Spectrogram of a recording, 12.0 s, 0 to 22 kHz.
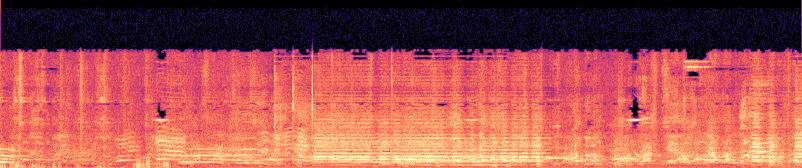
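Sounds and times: voices and shouts: 0.0s - 12.0s.

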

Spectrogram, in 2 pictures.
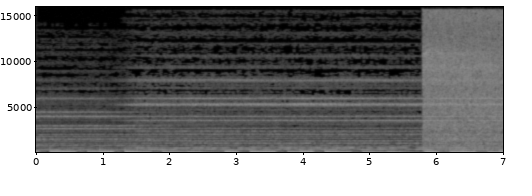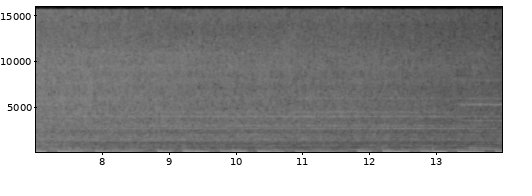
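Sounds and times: background music with beat: 0.0s - 14.0s
river water rushing: 5.8s - 14.0s.

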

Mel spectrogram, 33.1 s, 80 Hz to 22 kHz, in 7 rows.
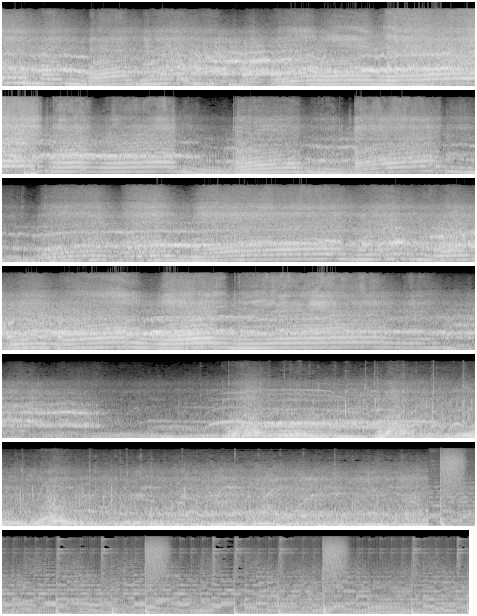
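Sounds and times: tyres skidding and squealing: 0.0s - 28.0s
car engine revving: 0.0s - 33.0s.

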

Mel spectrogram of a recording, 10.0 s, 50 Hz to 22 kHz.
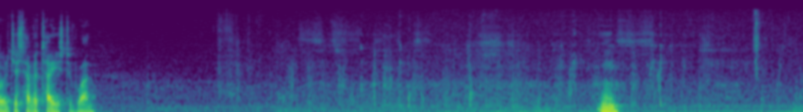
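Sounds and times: person chewing crunchy cake: 2.7s - 10.0s.

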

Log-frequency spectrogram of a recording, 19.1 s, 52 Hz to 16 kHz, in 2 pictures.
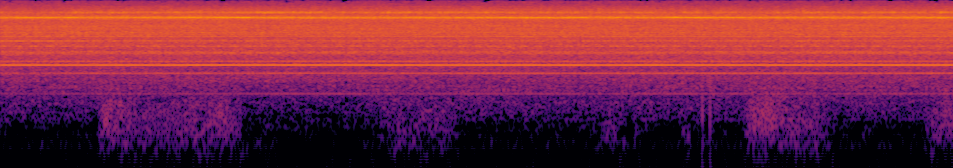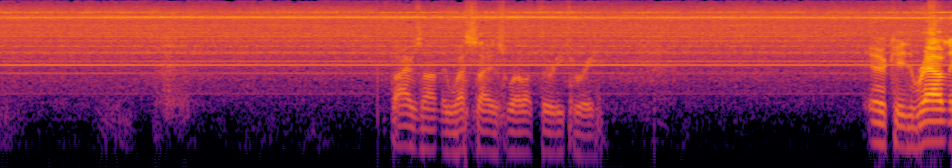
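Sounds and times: faint high whines: 0.0s - 19.0s
helicopter cabin hiss: 13.4s - 16.3s.

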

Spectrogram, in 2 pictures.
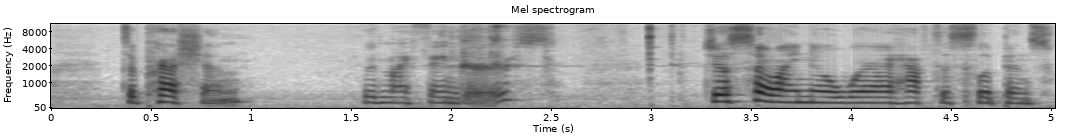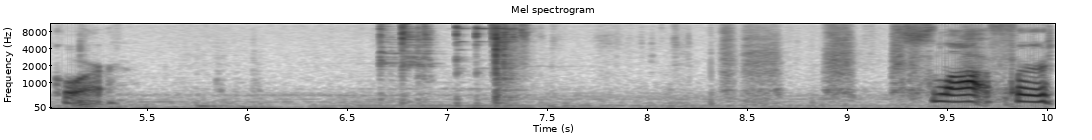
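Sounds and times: pottery tool scraping: 1.9s - 3.0s
pottery tools clinking: 1.9s - 3.4s, 6.6s - 7.6s.

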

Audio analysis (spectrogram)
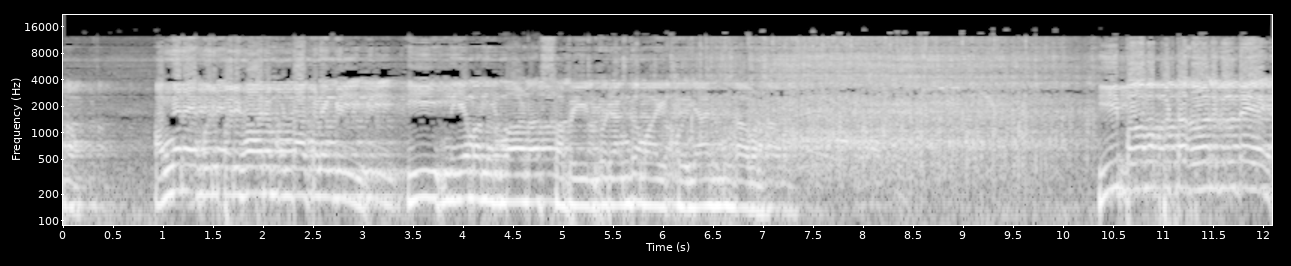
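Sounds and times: crowd applauding: 5.9s - 10.4s.

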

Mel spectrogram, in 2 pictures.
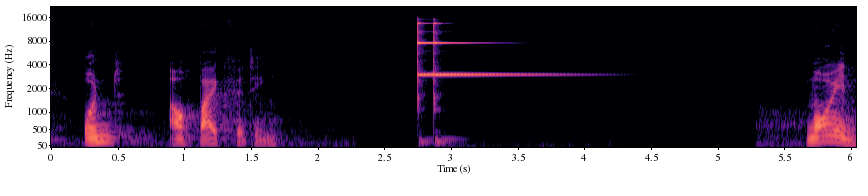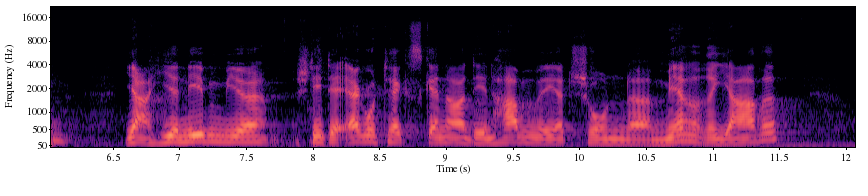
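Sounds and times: bicycle bell ringing: 2.8s - 4.4s.

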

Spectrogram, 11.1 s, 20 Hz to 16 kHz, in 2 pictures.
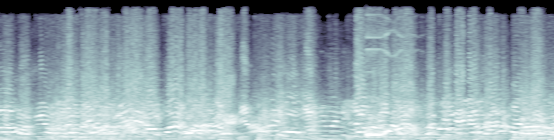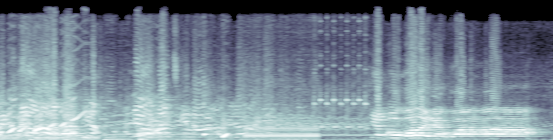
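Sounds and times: people shouting and arguing: 0.0s - 7.9s.

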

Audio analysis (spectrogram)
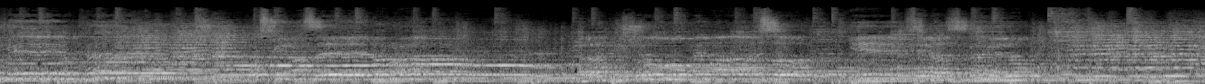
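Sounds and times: band with bass and cymbals: 0.0s - 12.0s
man singing: 0.0s - 12.0s.

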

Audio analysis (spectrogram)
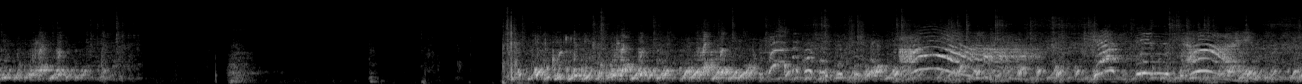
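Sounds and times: recorded witch voice: 10.9s - 12.7s.

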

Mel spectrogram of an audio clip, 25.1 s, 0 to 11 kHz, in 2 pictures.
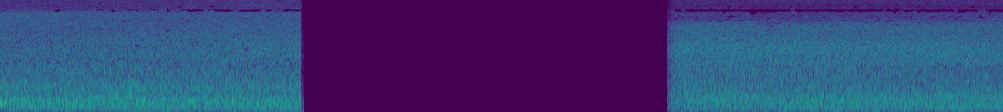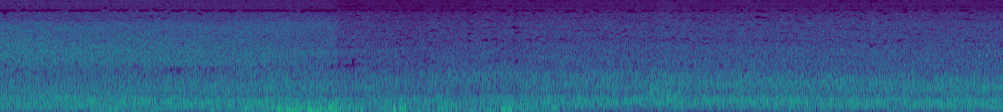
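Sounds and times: floodwater rushing: 0.0s - 3.8s, 8.4s - 25.0s.

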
